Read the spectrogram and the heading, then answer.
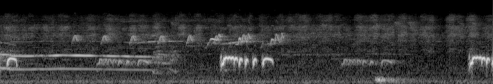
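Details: Zebra dove in the wild at morning, giving stuttering cooing phrases of a rising note and rapid clipped coos, one loud and others softer from farther birds, while other birds whistle long steady tones and high chirps.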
